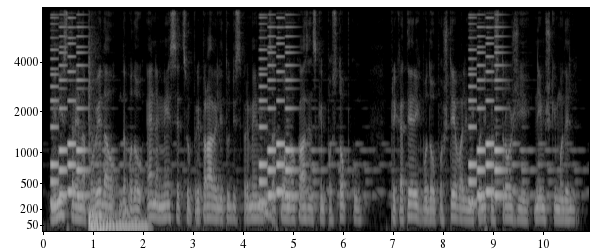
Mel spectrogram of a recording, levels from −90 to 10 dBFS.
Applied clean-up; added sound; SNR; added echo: none; Ringtone + Bass drum; -5 dB; none.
